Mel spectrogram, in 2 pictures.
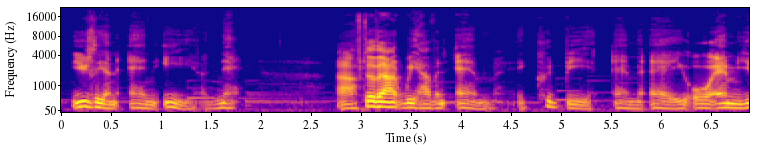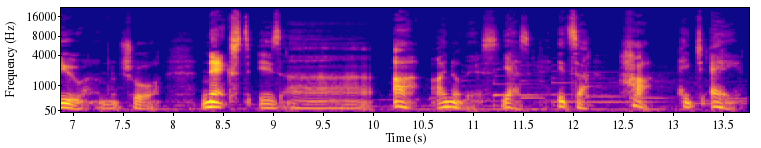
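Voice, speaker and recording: A man's voice: fairly low pitch, fairly bright tone, husky, exaggerated voice. Man playing a genial scholarly tavern keeper, music behind. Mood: intrigued, puzzling. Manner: hesitant, musing, polite. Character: genial tavern keeper and amateur historian, bookish, fond of drink. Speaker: host and narrator of a fictional history chat. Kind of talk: in-character lore storytelling, unhurried. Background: guitar-like instrumental music.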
